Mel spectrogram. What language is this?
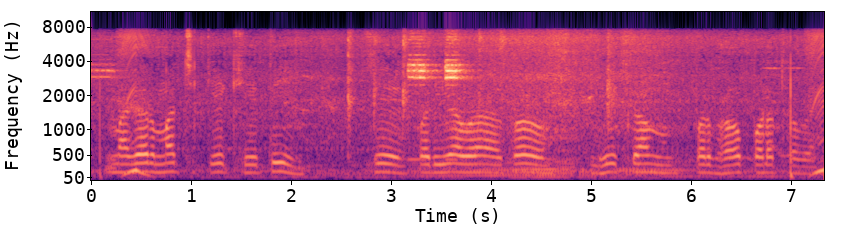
Bhojpuri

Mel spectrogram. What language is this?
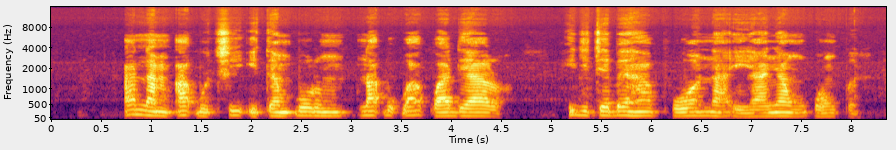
Igbo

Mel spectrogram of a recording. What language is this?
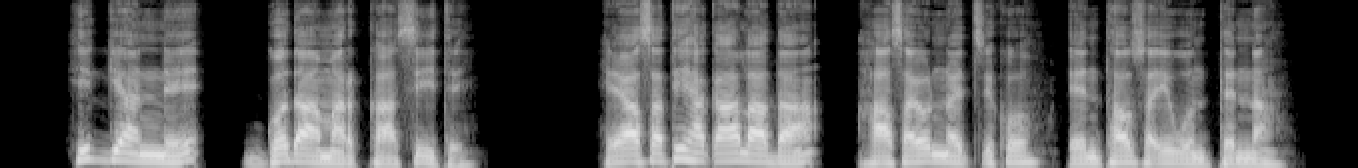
Gofa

